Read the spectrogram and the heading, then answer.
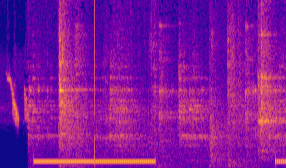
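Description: A phone rings with a steady, single-pitched electronic tone. It lasts about a second and a half, falls silent over a low background murmur, then starts again.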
